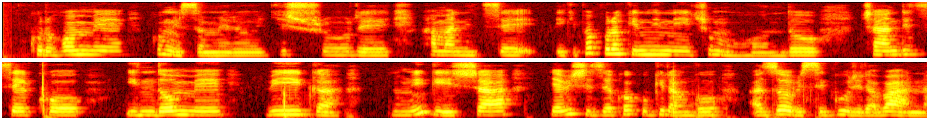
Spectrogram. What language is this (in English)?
Rundi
